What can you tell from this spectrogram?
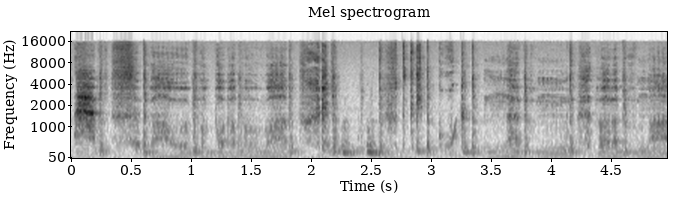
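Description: Solo human beatboxing: a rhythmic vocal beat of mouth-made percussive hits, opening with a loud hit, with a few short low pitched notes a little past the middle.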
